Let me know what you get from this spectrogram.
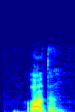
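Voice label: "ладӧн", Komi-Zyrian, male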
